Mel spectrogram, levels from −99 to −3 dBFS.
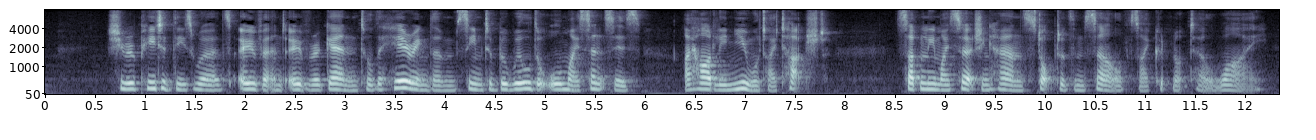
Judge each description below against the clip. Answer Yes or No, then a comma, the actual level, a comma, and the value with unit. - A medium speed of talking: Yes, average, 175 wpm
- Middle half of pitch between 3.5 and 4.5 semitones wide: No, narrow, 2.6 semitones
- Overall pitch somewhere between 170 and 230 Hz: Yes, high, 190 Hz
